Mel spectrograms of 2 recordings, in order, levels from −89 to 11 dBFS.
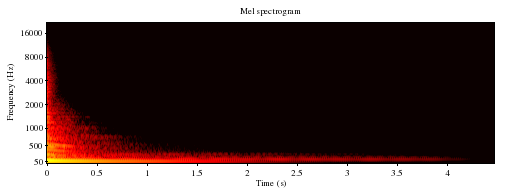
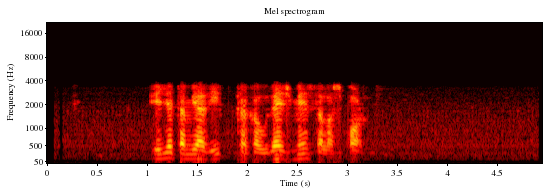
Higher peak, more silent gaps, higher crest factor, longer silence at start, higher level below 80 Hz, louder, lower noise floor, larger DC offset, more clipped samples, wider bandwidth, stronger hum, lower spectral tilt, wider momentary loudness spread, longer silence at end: about the same, -6 dBFS vs -8 dBFS; neither; about the same, 24 dB vs 22 dB; second, 0 s vs 1.05 s; first, -32 dBFS vs -68 dBFS; second, -29 LUFS vs -26 LUFS; first, -79 dBFS vs -60 dBFS; neither; neither; about the same, 3.7 kHz vs 4 kHz; neither; first, -9.5 dB/octave vs -7 dB/octave; first, 26 LU vs 8 LU; first, 3.25 s vs 1.75 s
